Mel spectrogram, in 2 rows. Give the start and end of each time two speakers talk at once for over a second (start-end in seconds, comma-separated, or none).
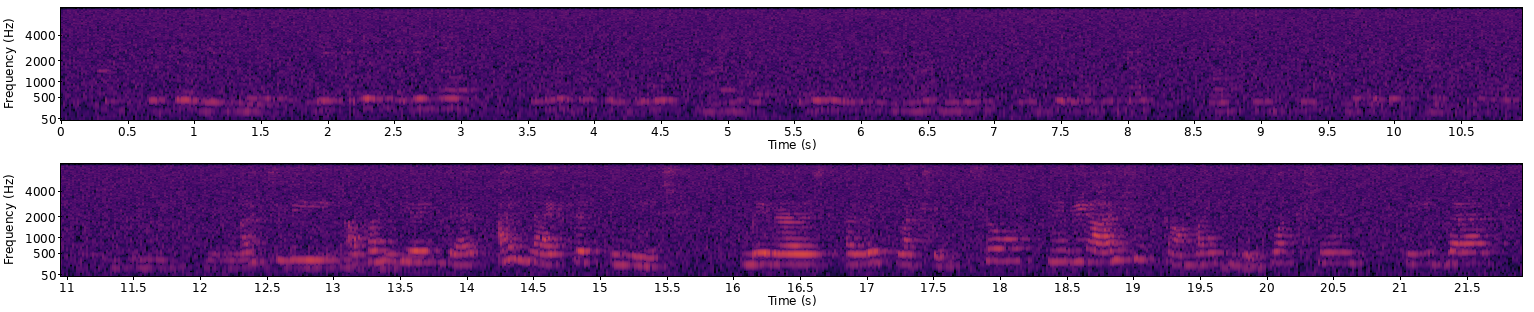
12.3-13.7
